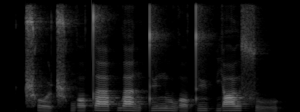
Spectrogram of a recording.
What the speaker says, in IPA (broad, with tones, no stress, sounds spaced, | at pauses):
ʈ͡ʂʰ o˨˩ ʊ̯ ʈ͡ʂʰ w ɔ˧˥ t̪ ä˥ p w a˥˩ n t̪ y˥ n l w ɔ˨˩ t̪ y˥˩ p j ɑ˥ ʊ̯ s u˨˩˦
